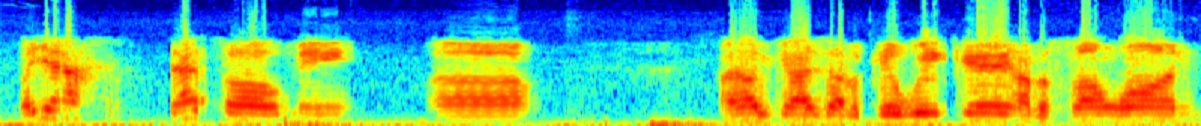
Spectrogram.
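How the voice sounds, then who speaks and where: A man's voice: high-pitched, fairly even intonation, measured pace, pushed and bright, dry recording, poor audio. A tired man leaving a casual voice message from a moving car, played back through a speaker, swearing freely. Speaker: listener calling in with a voice message.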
